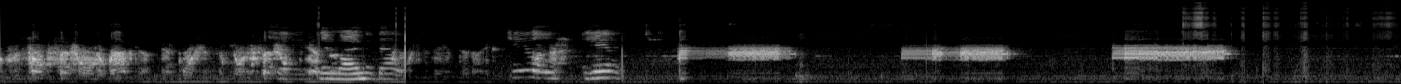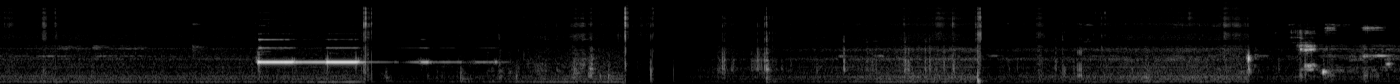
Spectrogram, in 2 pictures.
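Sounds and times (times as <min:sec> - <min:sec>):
faint radio static: 0:00.0 - 0:16.6, 0:18.6 - 0:28.0
alarm tone beep: 0:16.6 - 0:19.1.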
